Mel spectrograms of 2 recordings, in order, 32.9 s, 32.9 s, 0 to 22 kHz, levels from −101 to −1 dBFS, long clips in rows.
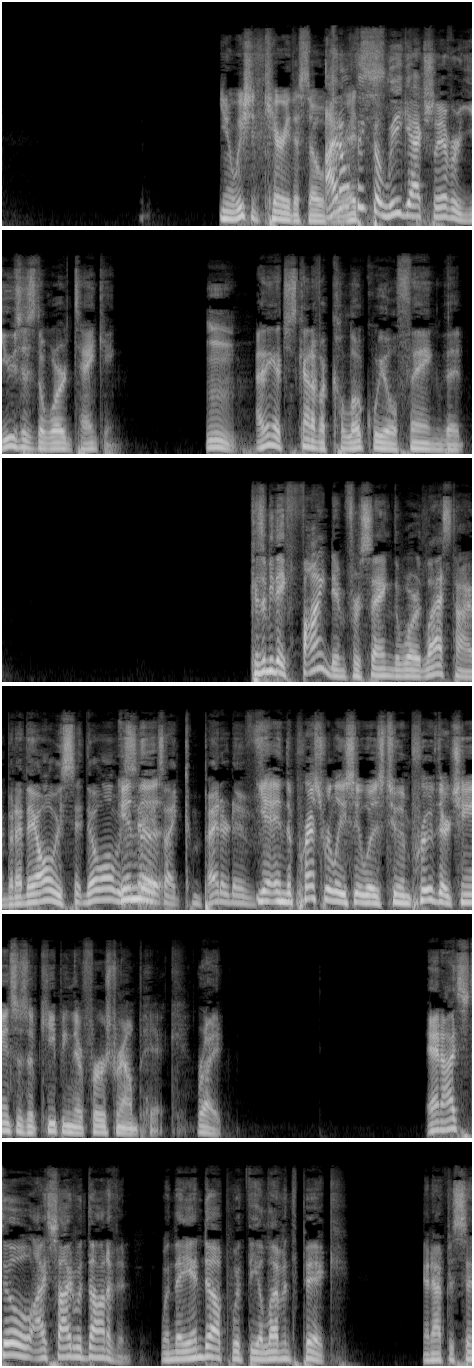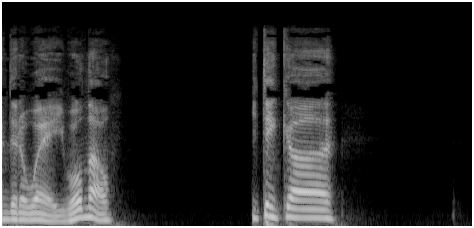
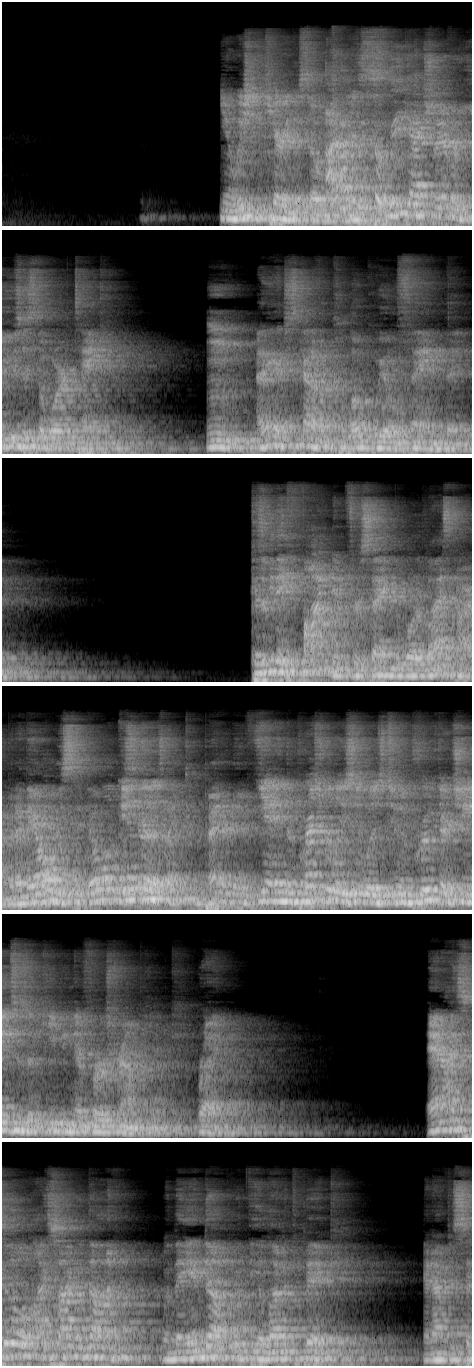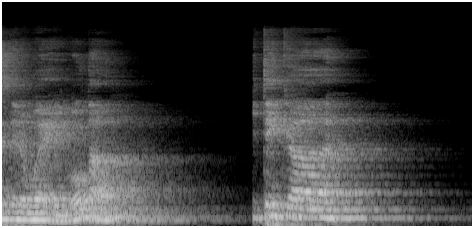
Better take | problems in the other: first | off-mic speech; far // room echo; noticeable; dies away in 1.2 s

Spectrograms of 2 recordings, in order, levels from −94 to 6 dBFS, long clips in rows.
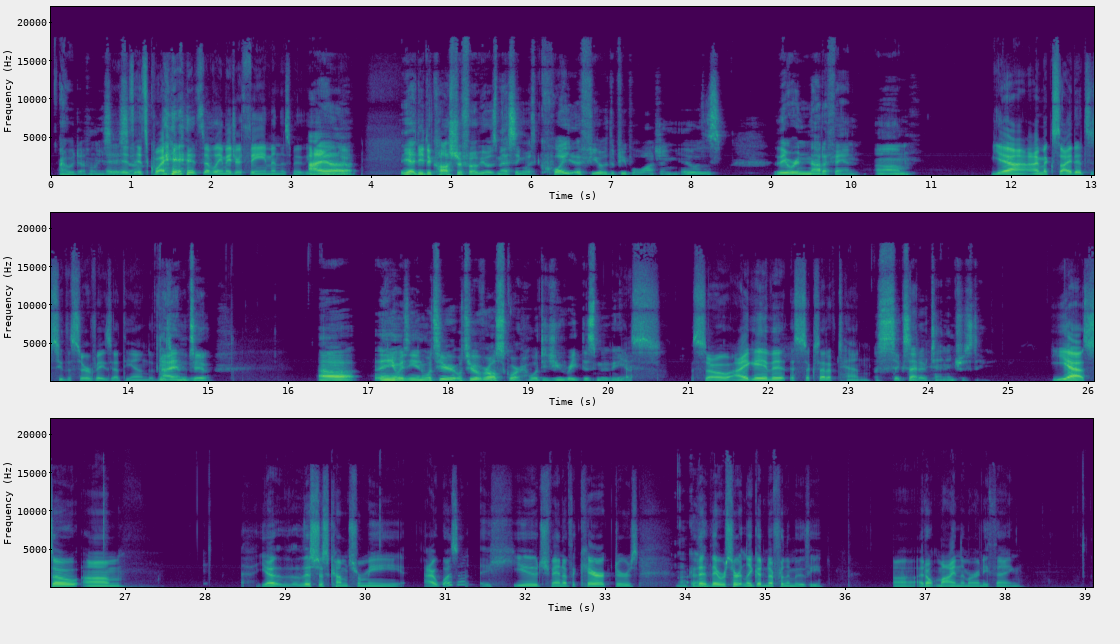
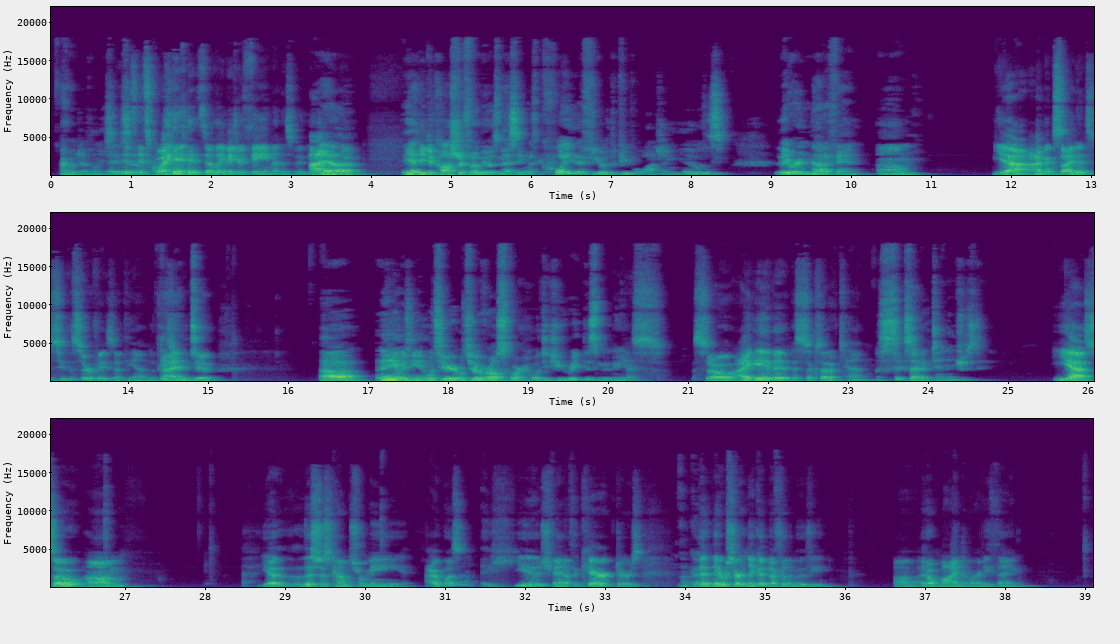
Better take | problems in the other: first | off-mic speech; far // room echo; noticeable; dies away in 0.4 s

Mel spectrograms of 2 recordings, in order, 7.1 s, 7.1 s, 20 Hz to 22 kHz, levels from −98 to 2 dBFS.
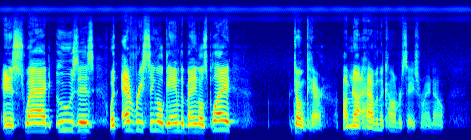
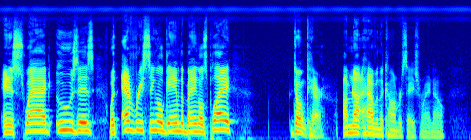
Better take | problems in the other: second | thin; very; fading below 350 Hz

